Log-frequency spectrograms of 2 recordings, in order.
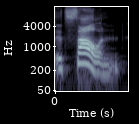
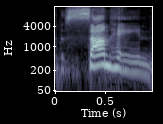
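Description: First: It is said with the traditional pronunciation. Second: It is said with an odd, nontraditional pronunciation. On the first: The speaker calls it right. "It's Samhain. It just is" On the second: The speaker calls it wrong. "movies or TV shows where they're like"

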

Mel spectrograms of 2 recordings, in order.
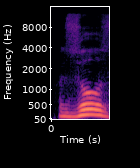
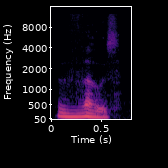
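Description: First: It starts without a soft th sound. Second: It starts with a soft th sound. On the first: The speaker calls it wrong. "those じゃないですね。" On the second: The speaker calls it right. "th は少しあの下を噛む感じで"

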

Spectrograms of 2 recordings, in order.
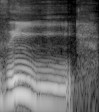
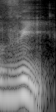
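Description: First: The vowel is drawn out long. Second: The vowel is kept short. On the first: The speaker calls it wrong. "долго мы его тянуть не будем" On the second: The speaker calls it right. "мы скажем просто the"

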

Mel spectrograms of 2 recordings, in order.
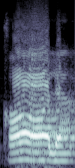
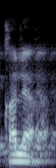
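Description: First: The first vowel is held for two counts. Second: The first vowel is cut short. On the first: The speaker calls it right. "ഇതാണ് മദ് അസ്ലി" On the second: The speaker calls it wrong. "ഇത് രണ്ടും തെറ്റായ രൂപമാണ്"

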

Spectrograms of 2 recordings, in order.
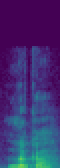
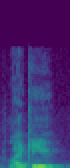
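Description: First: The name ends in an 'ah' sound. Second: The name ends in an 'ee' sound. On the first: This is believed to be the proper pronunciation. The speaker calls it right. "I believe, is the pronunciation" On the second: This is how many people say it. The speaker calls it wrong. "That's how people pronounce it"

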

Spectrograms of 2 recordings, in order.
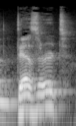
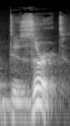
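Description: First: It sounds like the word for a sandy wasteland. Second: It sounds like the word for a sweet course. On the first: It names a sandy wasteland. "Пустыня произносится desert" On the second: It means to abandon. "вот именно в таком спеллинге, как пустыня, а читается так как десерт"

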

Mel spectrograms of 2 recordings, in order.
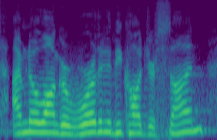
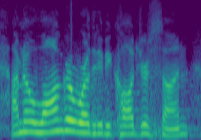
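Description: Both takes have the same delivery.

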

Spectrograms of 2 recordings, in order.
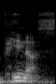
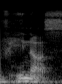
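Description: The two takes are said the same way.

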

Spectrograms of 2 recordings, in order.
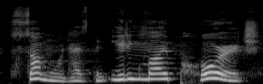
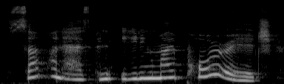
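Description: First: It is said in a big, deep voice. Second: It is said in a tiny, small voice.

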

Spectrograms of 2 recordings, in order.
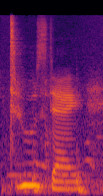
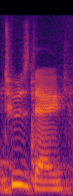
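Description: First: The consonants are hit hard, clipped and percussive. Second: The word is said in a normal, relaxed way. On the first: "really hit those notes" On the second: "when later they just say Tuesday"

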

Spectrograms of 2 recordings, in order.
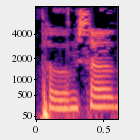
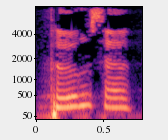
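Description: First: The first syllable uses the noun reading. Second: The first syllable uses the verb reading. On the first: It means on the mountain. The speaker calls it wrong. "không đọc là thượng sơn nữa" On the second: It means going up the mountain. The speaker calls it right. "mà đọc là thượng sơn"

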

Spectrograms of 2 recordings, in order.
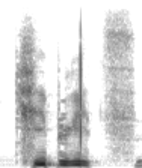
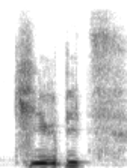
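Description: First: The b sound comes before the r sound. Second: The r sound comes before the b sound. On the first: The speaker calls it right. "önce B sesi geliyor" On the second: The speaker calls it wrong. "Kirbit yanlış bir kullanım"

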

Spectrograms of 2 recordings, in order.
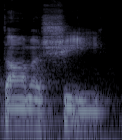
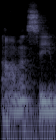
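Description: First: The word is pronounced the Japanese way. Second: The word is pronounced the English way. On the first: This is the official original pronunciation. "it's spelled Damacy in Japanese. So I think that's technically the, like, official pronunciation" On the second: This is how most people commonly say it. "I hear people say Damacy most of the time"

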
